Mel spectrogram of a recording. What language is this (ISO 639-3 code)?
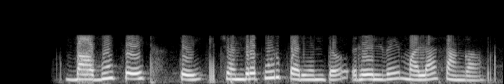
mar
